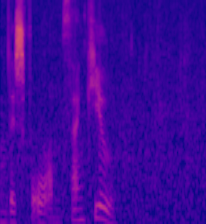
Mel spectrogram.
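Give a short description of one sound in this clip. A man speaks a few words into a microphone.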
